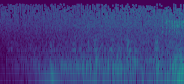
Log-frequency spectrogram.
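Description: car engine driving

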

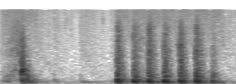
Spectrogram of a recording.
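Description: pounding on a door

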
